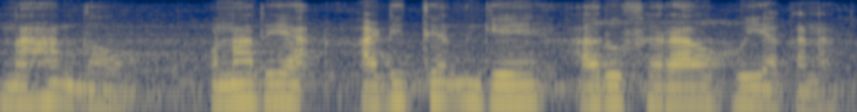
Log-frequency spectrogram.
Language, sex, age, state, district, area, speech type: Santali, male, 18-30, West Bengal, Bankura, rural, spontaneous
